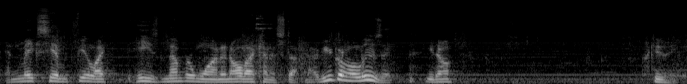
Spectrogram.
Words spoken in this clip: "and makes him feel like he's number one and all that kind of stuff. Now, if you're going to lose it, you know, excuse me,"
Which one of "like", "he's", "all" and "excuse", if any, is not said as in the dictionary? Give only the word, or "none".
none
